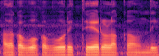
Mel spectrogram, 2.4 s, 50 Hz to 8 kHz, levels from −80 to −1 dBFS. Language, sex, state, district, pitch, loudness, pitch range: Telugu, male, Andhra Pradesh, Sri Satya Sai, 100 Hz, -18 LUFS, 95-105 Hz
